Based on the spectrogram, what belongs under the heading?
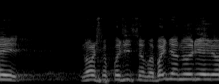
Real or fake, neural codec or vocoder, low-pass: fake; codec, 16 kHz in and 24 kHz out, 2.2 kbps, FireRedTTS-2 codec; 9.9 kHz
